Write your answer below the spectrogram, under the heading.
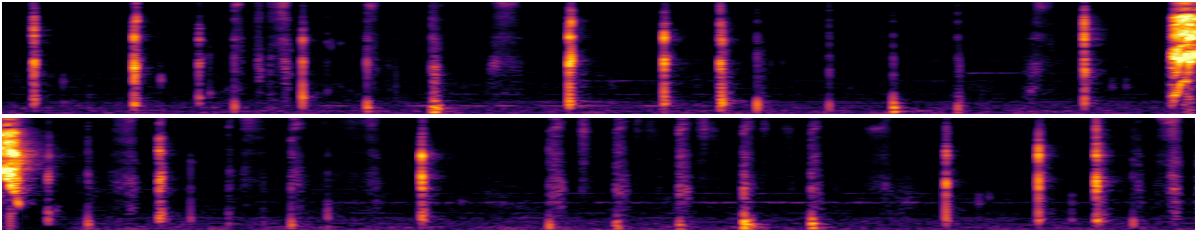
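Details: Sharp clicks, taps and snapping sounds in a small room, with one brief noisy burst midway. No clear animal voice stands out.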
